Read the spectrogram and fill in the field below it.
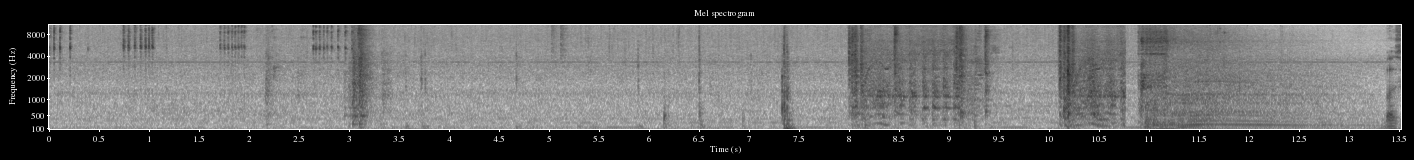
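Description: Car engine in the PC game The Last Stand: Aftermath, a repaired motor that starts with short bursts and then settles into a steady running drone, alongside intermittent cricket-like chirps and other game effects.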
